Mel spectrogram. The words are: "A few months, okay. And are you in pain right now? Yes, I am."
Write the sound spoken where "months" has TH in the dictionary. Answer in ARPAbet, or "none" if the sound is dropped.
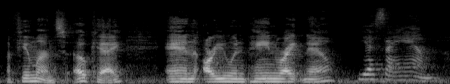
TH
